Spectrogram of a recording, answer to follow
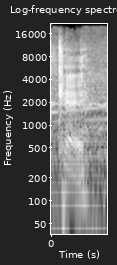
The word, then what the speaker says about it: que: letters they're not silent the word q q-u-e that's k are we living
